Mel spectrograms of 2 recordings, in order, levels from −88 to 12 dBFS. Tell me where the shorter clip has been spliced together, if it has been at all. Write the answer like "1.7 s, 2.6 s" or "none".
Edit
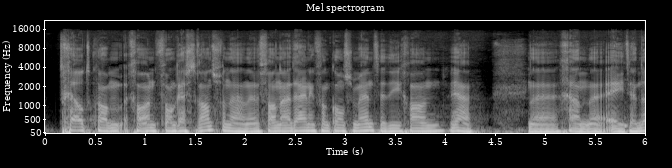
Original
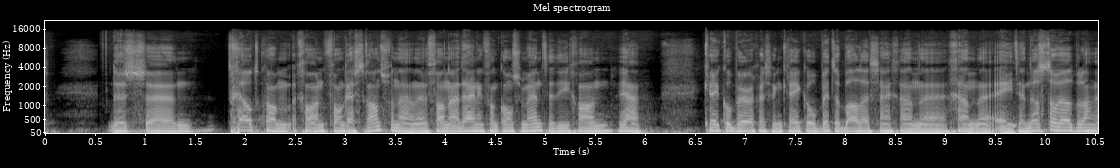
4.8 s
